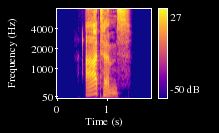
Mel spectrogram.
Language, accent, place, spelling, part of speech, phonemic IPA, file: German, Germany, Berlin, Atems, noun, /ˈʔaːtəms/, De-Atems.ogg
- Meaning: genitive singular of Atem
